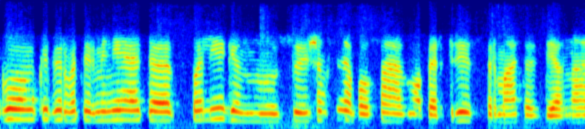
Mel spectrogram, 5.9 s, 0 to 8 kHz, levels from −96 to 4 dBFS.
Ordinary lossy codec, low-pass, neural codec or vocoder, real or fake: Opus, 16 kbps; 7.2 kHz; none; real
